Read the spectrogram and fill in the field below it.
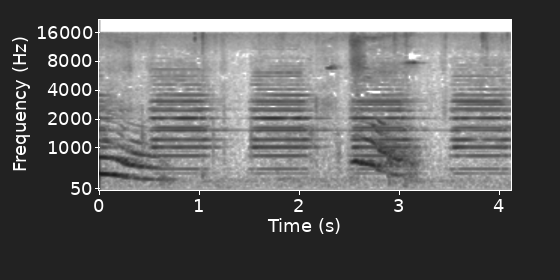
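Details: A husky howling in response to a car alarm: a falling, wavering howl at the start and another sliding howl midway, alternating with the alarm's steady, pulsing electronic tone in one-second bursts.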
